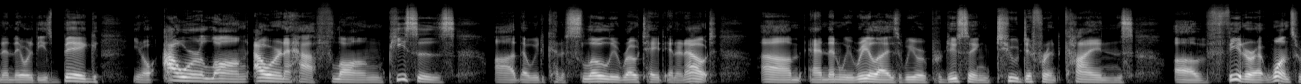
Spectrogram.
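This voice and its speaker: A man with a smooth, clear voice on the low side explains things conversationally as an interview guest. The recording is dry, with hardly any room in it. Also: a bit bright, no echo. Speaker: interview guest, audio drama collaborator.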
